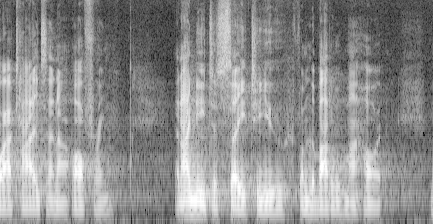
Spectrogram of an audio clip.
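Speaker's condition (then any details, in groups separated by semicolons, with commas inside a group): No condition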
